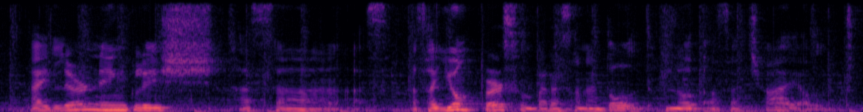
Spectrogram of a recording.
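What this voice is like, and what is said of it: Spanish accent in English. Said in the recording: “Spanish is my native language, English, although I have an accent ... I do have an accent”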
